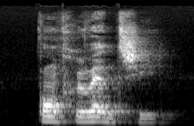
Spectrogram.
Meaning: 1. congruence, agreement 2. congruence, the quality of being congruent
- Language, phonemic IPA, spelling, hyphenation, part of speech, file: Dutch, /ˌkɔŋɣryˈ(ʋ)ɛn(t)si/, congruentie, con‧gru‧en‧tie, noun, Nl-congruentie.ogg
